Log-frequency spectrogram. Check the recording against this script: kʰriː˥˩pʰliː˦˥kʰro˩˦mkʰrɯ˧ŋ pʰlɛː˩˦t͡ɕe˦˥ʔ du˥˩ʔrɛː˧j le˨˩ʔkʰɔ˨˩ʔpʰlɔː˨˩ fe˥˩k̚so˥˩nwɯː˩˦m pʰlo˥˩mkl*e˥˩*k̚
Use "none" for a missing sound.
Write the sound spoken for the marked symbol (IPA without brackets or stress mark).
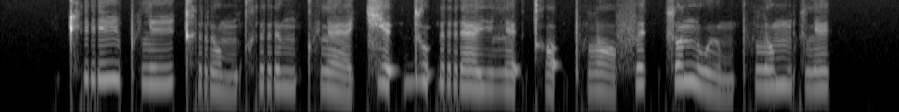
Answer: e˥˩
